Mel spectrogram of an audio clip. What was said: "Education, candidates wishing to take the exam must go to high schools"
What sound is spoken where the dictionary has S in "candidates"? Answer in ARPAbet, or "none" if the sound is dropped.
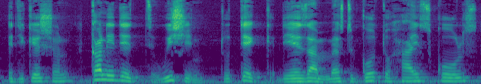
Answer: none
